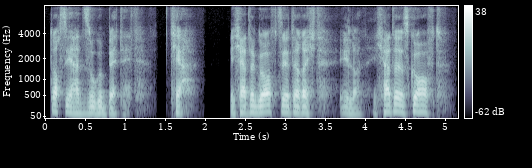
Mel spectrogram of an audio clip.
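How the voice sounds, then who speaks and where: A man's voice: medium pitch, fairly even intonation, normal speed, warm tone, close to an everyday voice. A man voicing a bitter rebel who betrayed his old friend, talking in an urgent, reproachful way in a science-fiction audiobook. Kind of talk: audiobook character voice.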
